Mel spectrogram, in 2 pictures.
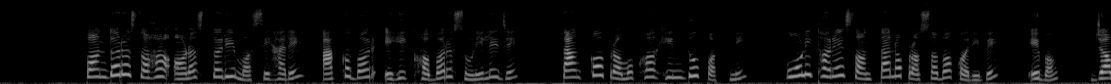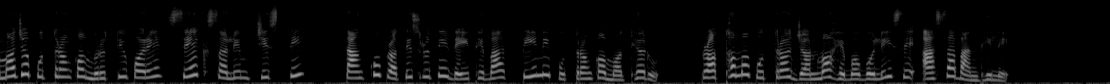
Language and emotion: Odia, neutral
